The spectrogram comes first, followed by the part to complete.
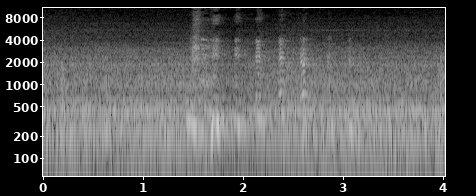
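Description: A steady low hum in the room, with brief soft chuckling in the middle.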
